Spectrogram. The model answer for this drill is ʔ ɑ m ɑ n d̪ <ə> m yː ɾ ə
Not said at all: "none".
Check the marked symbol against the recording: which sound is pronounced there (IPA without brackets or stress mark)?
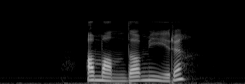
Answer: ɑ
